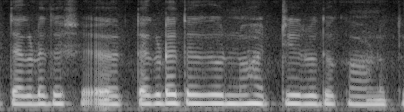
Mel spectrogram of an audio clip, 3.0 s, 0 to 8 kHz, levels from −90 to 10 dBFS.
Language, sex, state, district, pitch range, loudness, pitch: Kannada, female, Karnataka, Bidar, 220-235 Hz, -14 LUFS, 230 Hz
